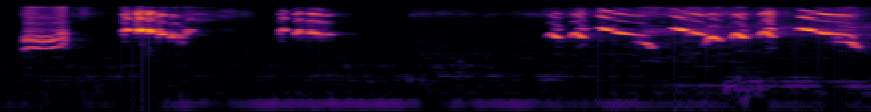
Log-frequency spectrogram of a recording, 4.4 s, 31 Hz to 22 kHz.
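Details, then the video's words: Oriental magpie-robin singing, used as a lure to stir other magpie-robins into answering with full song: scattered high whistles and buzzy notes, then a rapid run of varied chirps and slurred whistles rising and falling. "PANCINGAN NAIKAN EMOSI KACER 100% IKUT NYAUT NGEPLONG"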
